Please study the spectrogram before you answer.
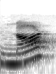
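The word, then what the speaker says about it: know: silent है जैसे कि नो नो में केस साइलेंट है नॉट नॉट में के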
